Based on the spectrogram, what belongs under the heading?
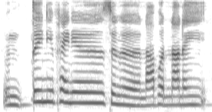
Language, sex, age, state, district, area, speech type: Bodo, female, 60+, Assam, Kokrajhar, urban, spontaneous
